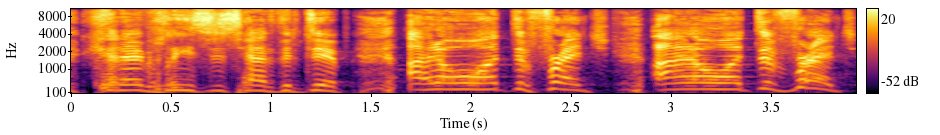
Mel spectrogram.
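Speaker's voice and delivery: very high, whiny pleading; pathetic begging. Pretend. Customer begging Arby's staff for just the dip, high whiny plea. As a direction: beg like a desperate little child.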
